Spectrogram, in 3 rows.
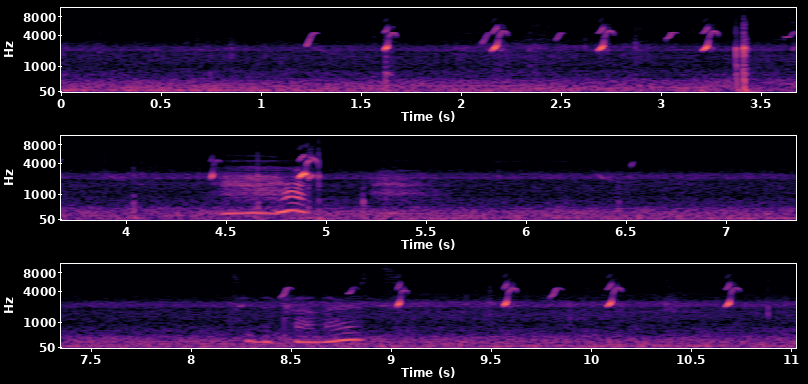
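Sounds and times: hen clucking: 1.2s - 3.7s, 4.4s - 5.0s, 8.3s - 10.9s
chick peeping: 1.2s - 5.0s, 8.3s - 11.0s.

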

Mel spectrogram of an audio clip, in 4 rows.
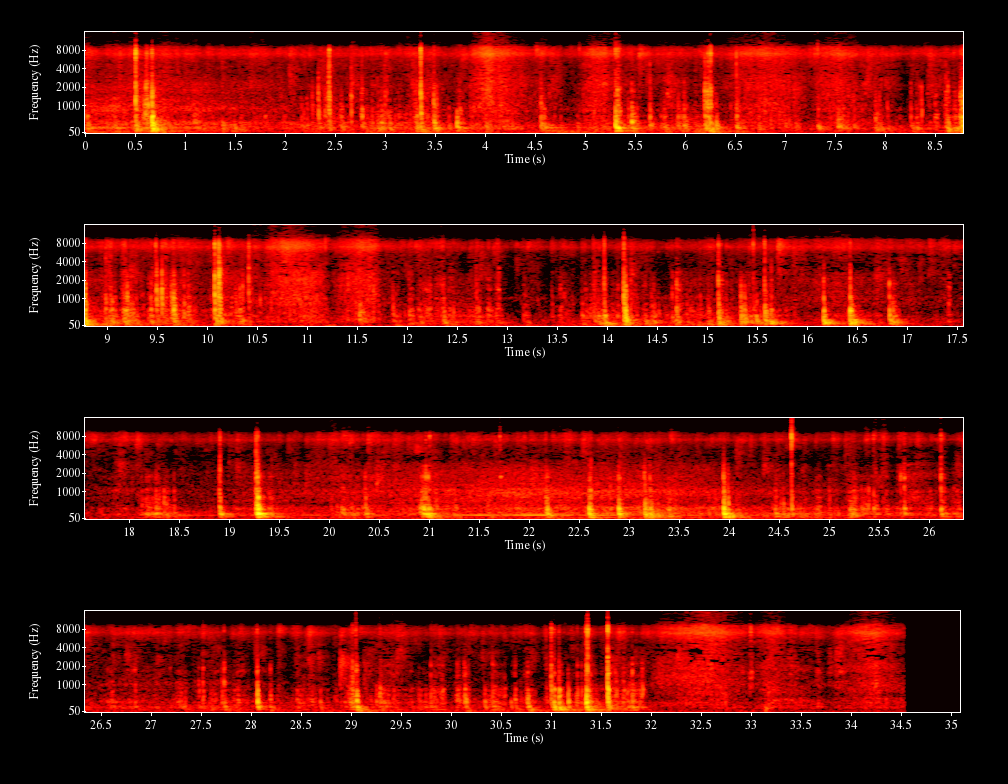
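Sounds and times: plastic clicks and knocks: 12.0s - 32.0s.

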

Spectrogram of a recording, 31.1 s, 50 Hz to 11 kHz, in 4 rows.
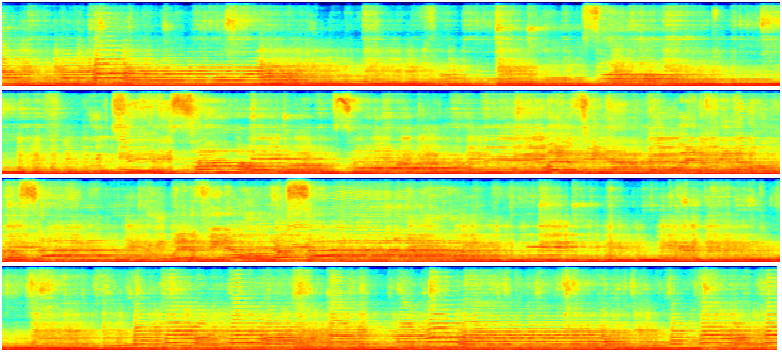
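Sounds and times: electric guitar: 0.0s - 31.0s
keyboard: 0.0s - 31.0s
woman singing: 2.4s - 7.6s, 8.6s - 20.9s.

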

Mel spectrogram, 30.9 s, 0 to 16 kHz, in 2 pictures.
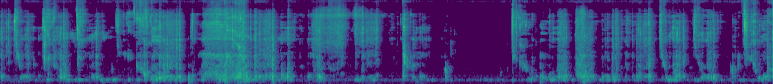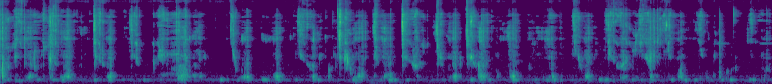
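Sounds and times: person chewing with lip smacks: 0.2s - 9.1s.

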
